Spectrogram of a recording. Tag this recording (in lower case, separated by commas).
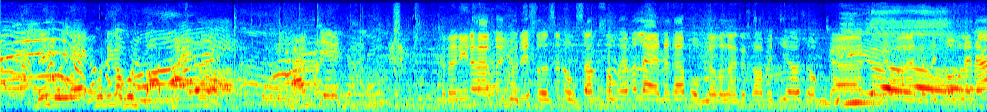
speech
